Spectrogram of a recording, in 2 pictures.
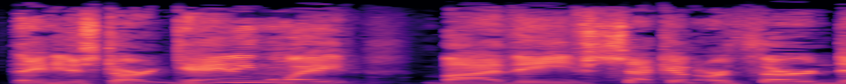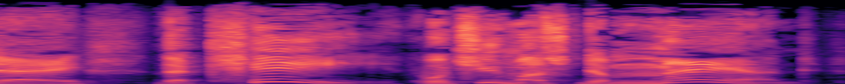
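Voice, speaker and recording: A male talk radio host speaks with a high, tense, bright voice. He is intense and insistent, piling up repeated words as he presses a caller with urgent advice. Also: very animated, a little slow.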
